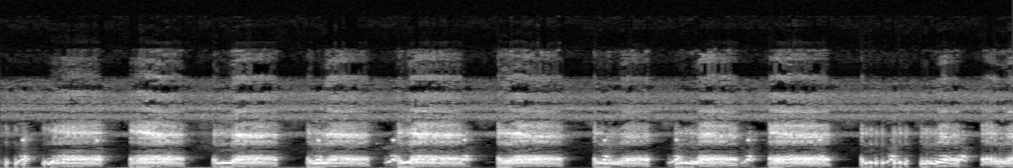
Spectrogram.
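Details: A White-breasted waterhen, a marsh dweller, gives harsh, croaking notes, each about half a second long, repeated steadily nearly twice a second with short gaps between.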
